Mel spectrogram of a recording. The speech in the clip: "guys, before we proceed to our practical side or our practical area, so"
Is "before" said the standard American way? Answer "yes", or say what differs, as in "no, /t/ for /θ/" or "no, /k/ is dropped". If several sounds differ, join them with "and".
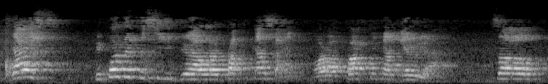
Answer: no, /p/ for /f/ and /l/ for /ɹ/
